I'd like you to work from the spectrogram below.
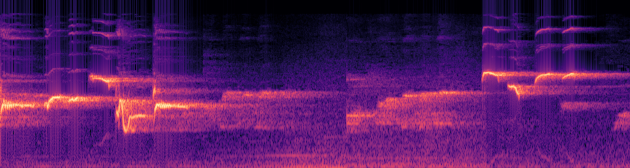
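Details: Master song of a white-rumped shama to spur mute birds into song: varied whistles with sharp upslurs, falling glides and a drawn-out mellow note, ending in lively high phrases, faint hum behind.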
